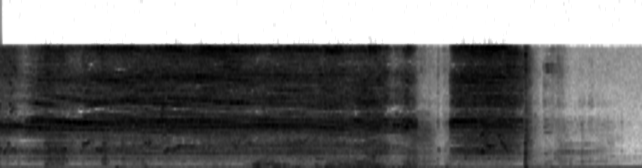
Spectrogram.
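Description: Breaths blown by mouth into a clear latex confetti balloon, inflating it, with a short wavering squeak near the middle and a small click shortly before the end.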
